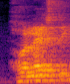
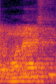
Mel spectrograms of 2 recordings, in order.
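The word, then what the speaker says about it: honesty: ऑनेस्टी की spelling क्या होती है? होनेस्टी क्यों नहीं पढ़ते? ऑनेस्टी क्यों पढ़ते हैं?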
